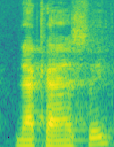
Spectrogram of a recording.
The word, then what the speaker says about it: Casley: The name of the is, how do you say Casley? Do I say it the wrong way? It's close. I say Casley. Casley? That's right.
